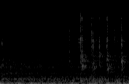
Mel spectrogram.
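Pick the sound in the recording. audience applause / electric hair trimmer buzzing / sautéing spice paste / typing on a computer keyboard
typing on a computer keyboard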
